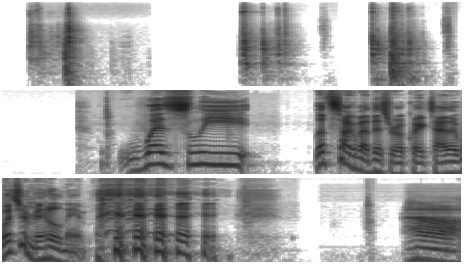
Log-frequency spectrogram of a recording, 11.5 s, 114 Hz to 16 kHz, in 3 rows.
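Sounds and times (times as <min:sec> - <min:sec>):
door opening and shutting with clattering thumps: 0:00.2 - 0:01.2, 0:02.0 - 0:03.8
speech: 0:04.8 - 0:09.9, 0:11.0 - 0:11.4
laughter: 0:08.4 - 0:10.0.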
